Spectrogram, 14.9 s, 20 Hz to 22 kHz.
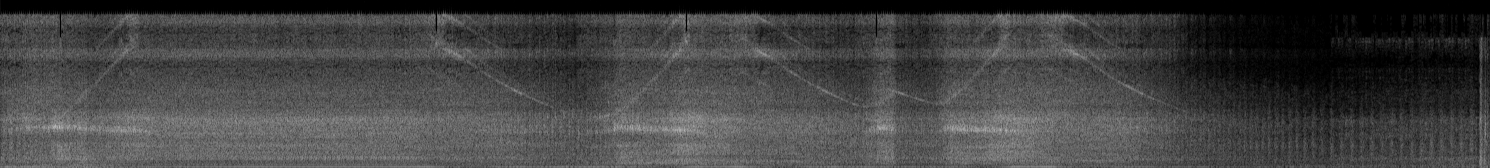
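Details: Ashok Leyland BS6 5525 AN diesel truck engine at full rpm: big diesel held high with a steady strong drone that dips and recovers as throttle eases; even and clean, sounds healthy.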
